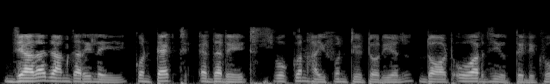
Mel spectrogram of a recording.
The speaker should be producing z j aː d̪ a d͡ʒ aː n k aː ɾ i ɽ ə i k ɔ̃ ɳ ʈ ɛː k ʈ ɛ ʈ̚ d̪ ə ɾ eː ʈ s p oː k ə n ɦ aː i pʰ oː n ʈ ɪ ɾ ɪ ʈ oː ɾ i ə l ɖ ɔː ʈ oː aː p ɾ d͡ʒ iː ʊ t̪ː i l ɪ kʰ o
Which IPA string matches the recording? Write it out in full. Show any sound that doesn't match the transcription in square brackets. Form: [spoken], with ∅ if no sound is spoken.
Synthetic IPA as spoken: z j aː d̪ a d͡ʒ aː n k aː ɾ i [l] ə i k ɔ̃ ɳ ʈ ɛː k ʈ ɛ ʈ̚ d̪ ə ɾ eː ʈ s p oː k ə n ɦ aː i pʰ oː n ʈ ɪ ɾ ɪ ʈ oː ɾ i ə l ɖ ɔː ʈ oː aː [∅] ɾ d͡ʒ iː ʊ t̪ː [e] l ɪ kʰ o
